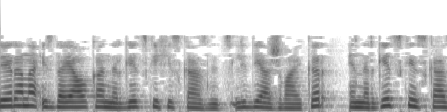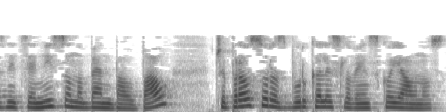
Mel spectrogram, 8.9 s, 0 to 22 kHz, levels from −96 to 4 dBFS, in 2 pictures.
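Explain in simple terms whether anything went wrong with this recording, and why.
Yes, something went wrong: the audio was likely squeezed too hard by MP3 compression, which throws away detail it judges unimportant. Here nothing above about 5.8 kHz survives, so from start to finish the speech sounds dull and muffled, with a watery, swirly edge.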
